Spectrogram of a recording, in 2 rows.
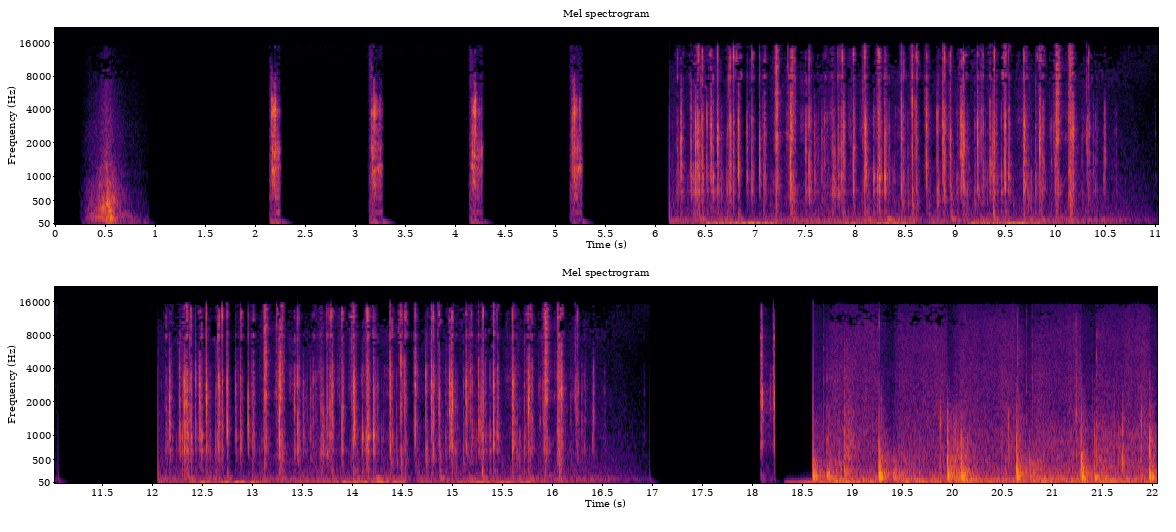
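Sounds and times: clock ticking: 0:02.2 - 0:02.4, 0:03.2 - 0:03.4, 0:04.2 - 0:04.4, 0:05.2 - 0:05.4
typing on laptop keyboard: 0:06.2 - 0:10.6, 0:12.1 - 0:16.5.

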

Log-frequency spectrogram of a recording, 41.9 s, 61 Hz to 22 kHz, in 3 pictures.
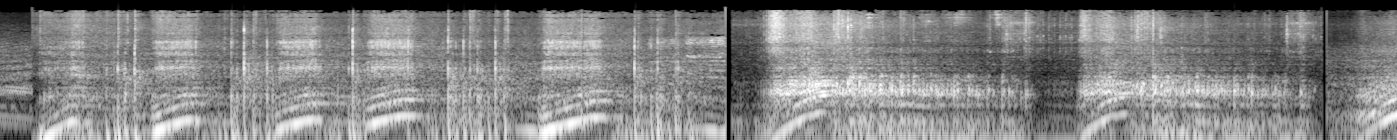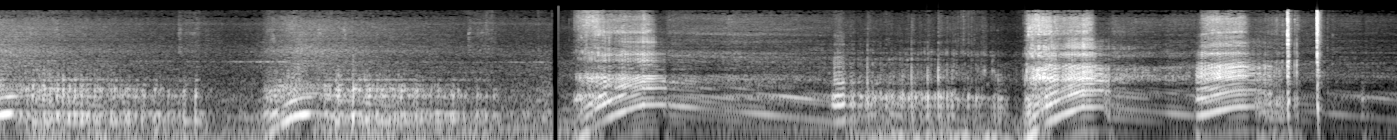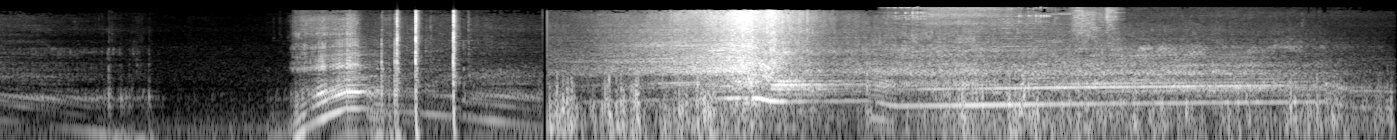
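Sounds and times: car exhaust revving: 0:00.4 - 0:10.1, 0:30.7 - 0:41.9
exhaust pops and crackles: 0:00.8 - 0:05.4, 0:31.7 - 0:32.7
car accelerating hard: 0:33.4 - 0:41.9.

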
